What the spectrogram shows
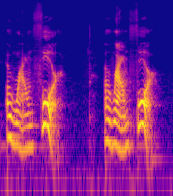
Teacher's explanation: Around four." Well, I actually don't need to pronounce that final d at the end of around now because since I've connected it to the next word, I actually have three consonant sounds in a row. N, d, and then f from the next word. So, I can skip over that d.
